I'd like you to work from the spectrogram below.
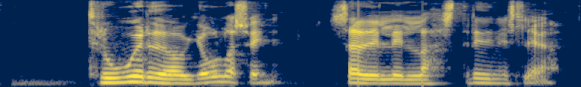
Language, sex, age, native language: Icelandic, male, 20-29, Icelandic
